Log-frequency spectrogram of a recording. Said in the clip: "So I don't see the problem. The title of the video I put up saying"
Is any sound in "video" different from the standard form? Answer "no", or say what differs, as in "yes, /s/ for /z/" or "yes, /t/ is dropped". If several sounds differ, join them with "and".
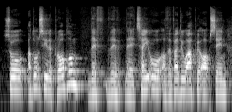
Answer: no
